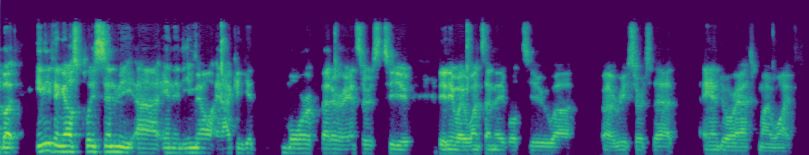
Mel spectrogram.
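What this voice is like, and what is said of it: Southern country accent. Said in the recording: “that sounded so country. I didn't know that I had a Southern accent”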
